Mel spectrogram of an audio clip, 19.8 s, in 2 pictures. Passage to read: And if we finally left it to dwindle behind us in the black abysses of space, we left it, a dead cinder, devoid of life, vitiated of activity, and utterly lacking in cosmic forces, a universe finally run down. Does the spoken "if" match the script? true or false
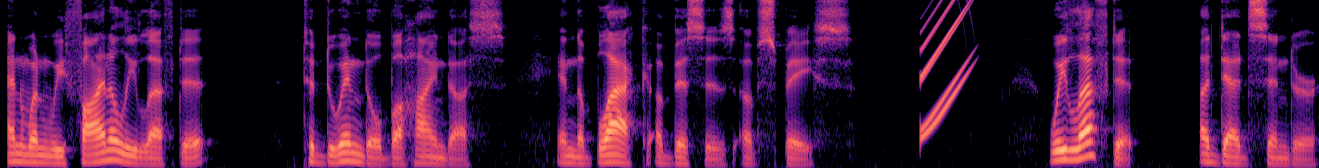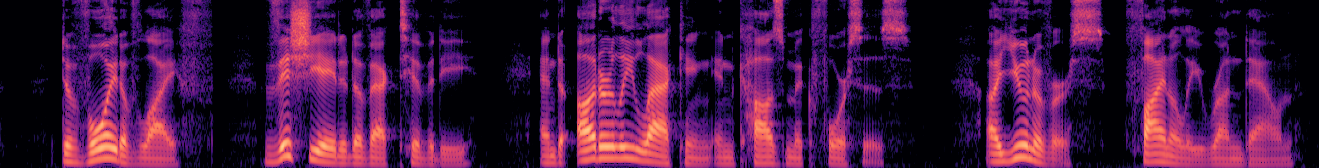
false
